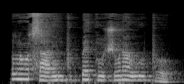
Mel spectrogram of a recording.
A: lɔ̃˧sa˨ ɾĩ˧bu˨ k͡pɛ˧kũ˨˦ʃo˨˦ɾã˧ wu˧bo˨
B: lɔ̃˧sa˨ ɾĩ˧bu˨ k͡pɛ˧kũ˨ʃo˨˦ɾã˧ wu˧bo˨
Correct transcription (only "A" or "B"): B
